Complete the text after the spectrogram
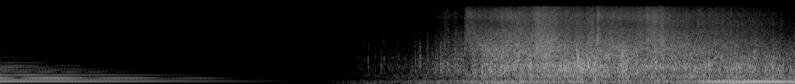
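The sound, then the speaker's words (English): A boat motors over ocean waves, a loud, steady rush of engine and splashing water with wind buffeting the microphone, after a low sustained tone fades out into brief silence. “I'm off the boat and on Santa Cruz Island, the largest of California's Channel Islands.”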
